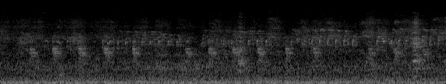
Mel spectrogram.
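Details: Cattle egrets with chicks give short, harsh chattering calls, several a second and overlapping, over a steady low rumble of wind or background noise.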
